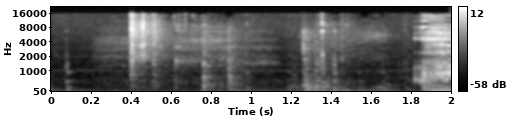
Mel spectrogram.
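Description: A few light clicks and handling knocks, spread irregularly, with a word spoken near the end.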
